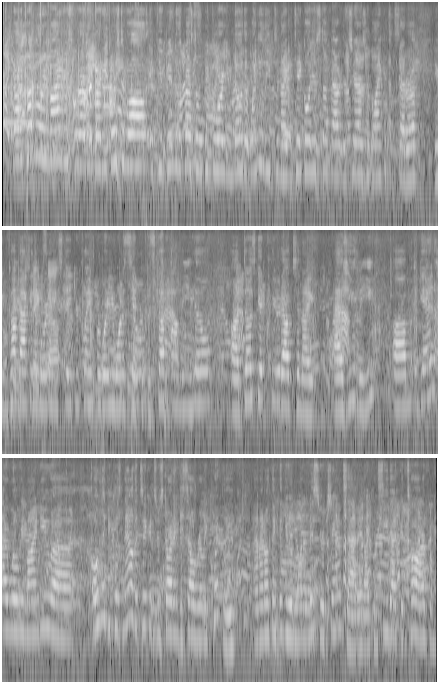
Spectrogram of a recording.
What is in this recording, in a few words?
festival announcements; Falcon Ridge 2007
